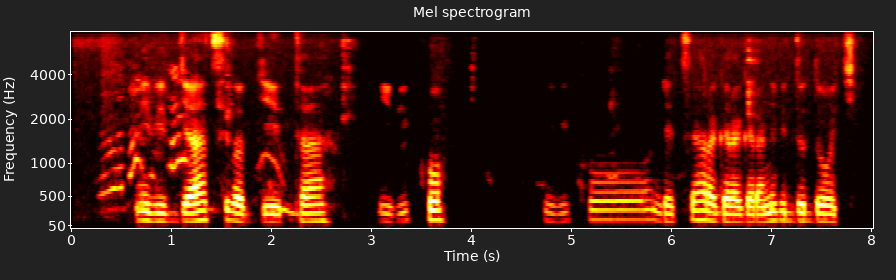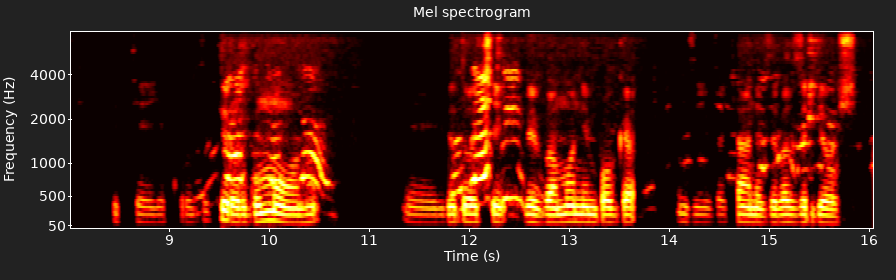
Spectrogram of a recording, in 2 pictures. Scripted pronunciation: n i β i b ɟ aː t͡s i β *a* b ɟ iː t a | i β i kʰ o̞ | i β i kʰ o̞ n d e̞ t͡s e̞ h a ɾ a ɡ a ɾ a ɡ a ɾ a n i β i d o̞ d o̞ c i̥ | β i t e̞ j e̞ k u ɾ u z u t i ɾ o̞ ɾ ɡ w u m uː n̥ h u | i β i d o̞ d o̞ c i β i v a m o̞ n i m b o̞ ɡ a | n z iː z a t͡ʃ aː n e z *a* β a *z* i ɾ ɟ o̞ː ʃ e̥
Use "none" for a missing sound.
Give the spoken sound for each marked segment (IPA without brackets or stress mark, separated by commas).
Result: a, i, z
